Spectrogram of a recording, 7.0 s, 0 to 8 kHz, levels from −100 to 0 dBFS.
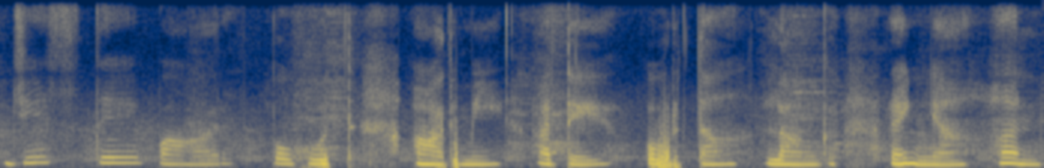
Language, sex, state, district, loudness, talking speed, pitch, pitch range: Punjabi, female, Punjab, Kapurthala, -22 LUFS, 85 wpm, 225 Hz, 205-245 Hz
